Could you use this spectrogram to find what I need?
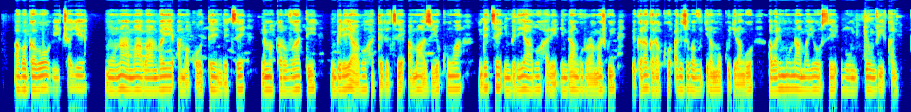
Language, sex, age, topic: Kinyarwanda, male, 18-24, government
